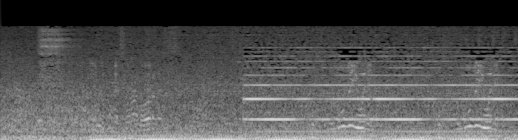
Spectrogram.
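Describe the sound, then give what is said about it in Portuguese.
A train rumbles past, and about halfway through a loud, steady horn blast starts and holds to the end, its rich tone sitting over the continuous low roar of the passing cars. “Próxima estação, ao desembarcar com o barulho avante, o trem vai passar.”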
